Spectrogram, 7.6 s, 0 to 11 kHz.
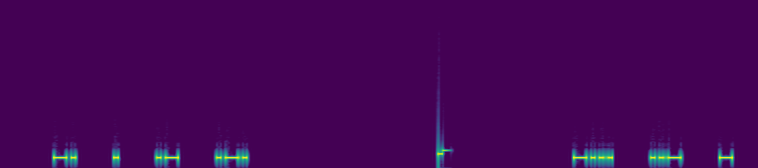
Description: Morse code, heard as a keyed tone, about 28 wpm, spaced as for 16 wpm, 700 Hz. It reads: NEAR BUT
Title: 3x Character Spacing - Top 200 Words - 28wpm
